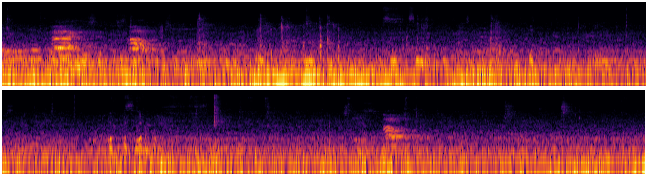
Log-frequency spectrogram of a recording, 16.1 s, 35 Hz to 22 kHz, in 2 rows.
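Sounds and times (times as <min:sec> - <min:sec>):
people talking indistinctly: 0:00.0 - 0:15.6.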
